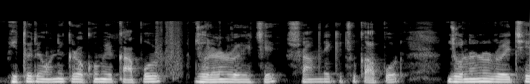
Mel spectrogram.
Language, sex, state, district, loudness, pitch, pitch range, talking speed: Bengali, male, West Bengal, Alipurduar, -15 LUFS, 120 Hz, 115-130 Hz, 125 wpm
